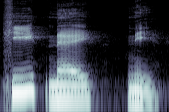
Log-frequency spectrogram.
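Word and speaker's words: he, ne, ni (הנני): And combined, these words are one word in Hebrew, he, ne, ni.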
